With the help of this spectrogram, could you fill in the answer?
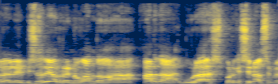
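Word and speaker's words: Güler: rescisión de B Bueno guler realmente se pronuncia gulash arda gulash Sí muy bien Bueno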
